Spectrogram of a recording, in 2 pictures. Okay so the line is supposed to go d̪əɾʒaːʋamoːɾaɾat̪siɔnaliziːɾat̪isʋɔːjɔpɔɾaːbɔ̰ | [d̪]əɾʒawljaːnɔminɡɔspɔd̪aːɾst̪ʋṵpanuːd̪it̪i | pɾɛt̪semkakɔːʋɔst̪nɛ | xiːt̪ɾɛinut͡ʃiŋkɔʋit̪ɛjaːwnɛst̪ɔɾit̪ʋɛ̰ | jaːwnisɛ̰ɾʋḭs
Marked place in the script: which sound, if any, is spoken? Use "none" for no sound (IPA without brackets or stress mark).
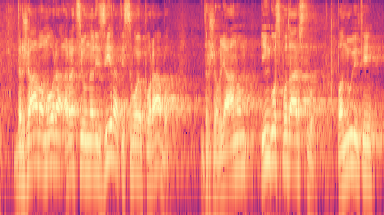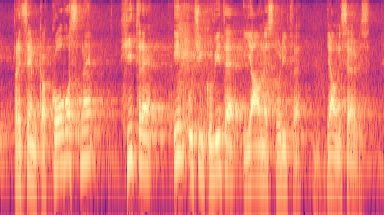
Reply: d̪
